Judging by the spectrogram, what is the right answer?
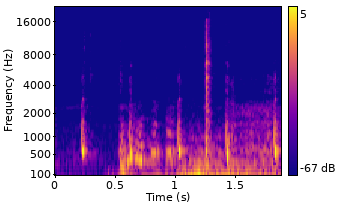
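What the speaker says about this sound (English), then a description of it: "And let's turn on the car. Here's the button to turn on the vehicle." A 2021 Citroën C5 Aircross starts from its push button with a few clicks and chimes, then a low engine rumble settles in under repeated short ticking tones.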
